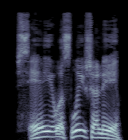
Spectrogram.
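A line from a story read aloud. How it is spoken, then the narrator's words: Giant's shout breaking silence. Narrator (Russian): крикнул рыжий гигант, нарушая опустившуюся тишину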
